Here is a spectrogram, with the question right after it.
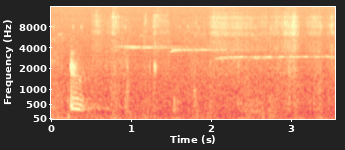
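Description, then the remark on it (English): A white-throated sparrow gives a faint, high call of long, pure whistled notes, each held at a steady pitch, with the later notes slightly lower, over quiet background hiss, heard from out on a beaver dam. “It's a white-throated sparrow. Do you hear that? Beautiful call.”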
